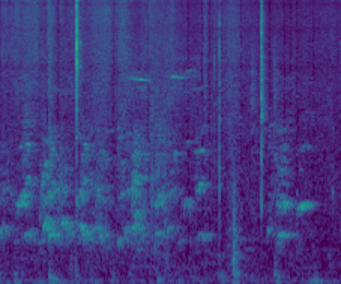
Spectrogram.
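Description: Nail clippers snip sharply.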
